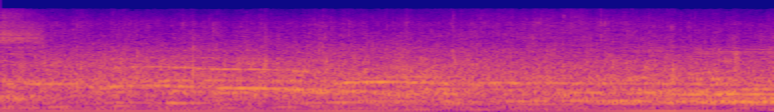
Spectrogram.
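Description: A loud, sustained ovation in El Salvador's Legislative Assembly for President Bukele's speech: dense, steady clapping from many people, with a murmur of crowd voices and scattered cheers mixed in throughout.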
